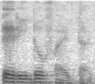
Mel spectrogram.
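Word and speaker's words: Pteridophyta: ब्रायोफाइटा और last में जो तीसरा भाग इसका होगा वो टेरिडोफाइटा। टेरिडोफाइटा। टेरिडोफाइटा। ठीक है? मतलब पी यहां साइलेंट होता है।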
